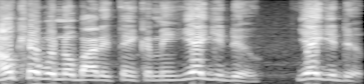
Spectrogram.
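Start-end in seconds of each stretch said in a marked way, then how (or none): 0.0-1.3 low, fast, dismissive brush-off. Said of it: "one of the biggest lies that we tell".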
